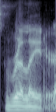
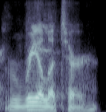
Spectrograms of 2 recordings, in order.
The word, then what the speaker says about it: Realtor: And I can pronounce it wrong sometimes. – Relator. – Like relator. – Realtor. – Yes.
